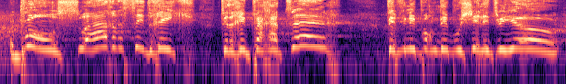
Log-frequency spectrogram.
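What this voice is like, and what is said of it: Belgian French accent. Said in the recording (French): “je viens de Belgique, ça s'entend pas trop, là. ... L'accent belge est pas sexy.”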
